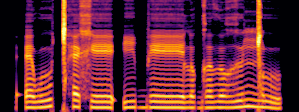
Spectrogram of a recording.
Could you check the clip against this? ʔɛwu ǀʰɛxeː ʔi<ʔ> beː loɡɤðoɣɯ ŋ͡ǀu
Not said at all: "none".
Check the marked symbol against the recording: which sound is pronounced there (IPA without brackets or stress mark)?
none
